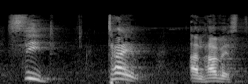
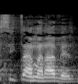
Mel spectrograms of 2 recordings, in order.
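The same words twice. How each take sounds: First: The word time is stressed. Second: The word time is not stressed. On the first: It points to the waiting period between planting and reaping. The speaker calls it right. "but seed time and harvest. Is that time that's our problem?" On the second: It speaks only of planting and reaping. The speaker calls it wrong. "It is not seed time and harvest"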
